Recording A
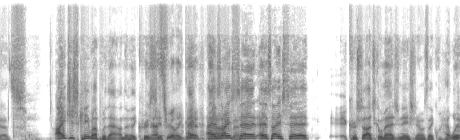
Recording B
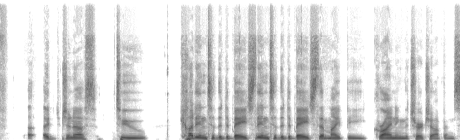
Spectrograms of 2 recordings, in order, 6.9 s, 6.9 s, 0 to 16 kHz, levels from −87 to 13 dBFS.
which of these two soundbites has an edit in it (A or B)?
B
